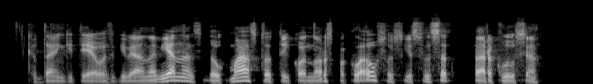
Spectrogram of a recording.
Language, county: Lithuanian, Vilnius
